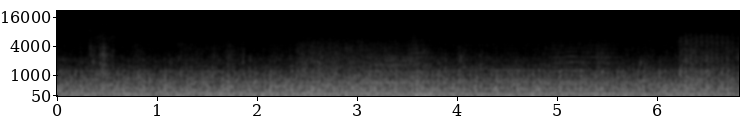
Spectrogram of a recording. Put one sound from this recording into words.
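A tank engine rumbles steadily with a low drone.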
